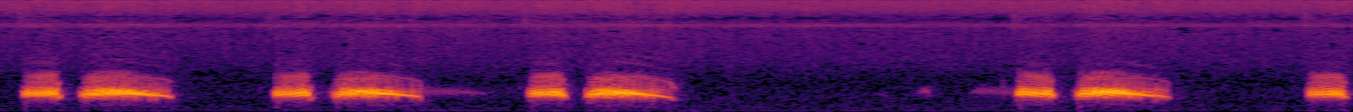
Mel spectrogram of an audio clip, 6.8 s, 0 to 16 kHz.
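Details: Spotted dove in Sa Thầy, Vietnam, 26 November 2019, a wild-caught mixed local bird in 'đấu' cooing with 'gù': low hollow two-note phrases with a falling second note, three in a row, a gap, then more.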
